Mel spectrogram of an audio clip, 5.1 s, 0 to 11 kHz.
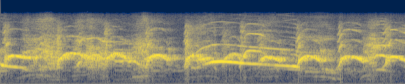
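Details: Alaskan Malamutes in a kitchen at 11:45 pm give a chorus of wavering, yodelling howls and woo-woo vocalisations.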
